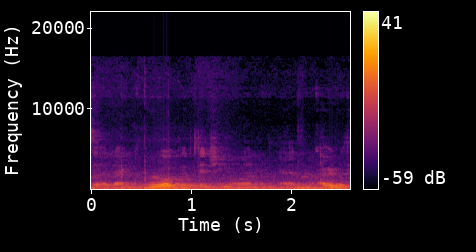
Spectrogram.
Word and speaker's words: Digimon: One, apparently I did not say Digimon the way one of my directors liked it.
